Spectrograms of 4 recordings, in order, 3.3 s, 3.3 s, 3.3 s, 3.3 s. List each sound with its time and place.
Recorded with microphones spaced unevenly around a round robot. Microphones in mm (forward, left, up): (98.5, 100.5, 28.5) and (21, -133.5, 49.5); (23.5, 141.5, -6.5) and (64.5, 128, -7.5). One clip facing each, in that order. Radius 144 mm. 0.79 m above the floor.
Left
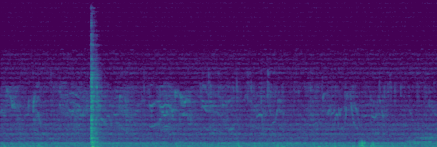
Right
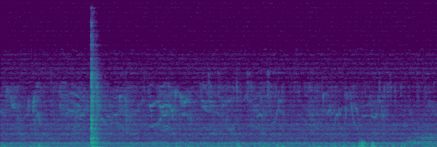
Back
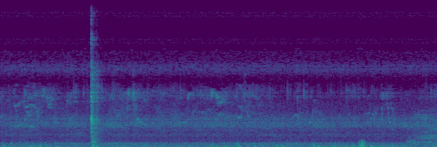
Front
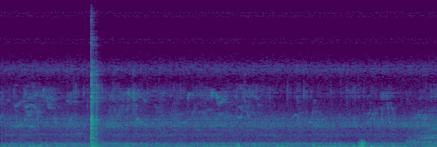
0.7 s a thud: 5° right, 1.3 m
